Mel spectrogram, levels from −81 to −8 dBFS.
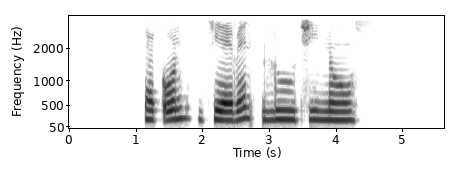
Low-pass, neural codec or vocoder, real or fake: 3.6 kHz; codec, 44.1 kHz, 7.8 kbps, Pupu-Codec; fake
